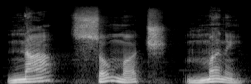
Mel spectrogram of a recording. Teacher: not 的 t 去掉，但气流要阻塞，前面是一个元音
